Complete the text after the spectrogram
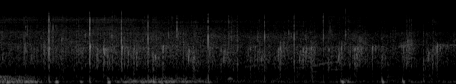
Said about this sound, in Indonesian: saya minta tepuk tangannya untuk Arlang Community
